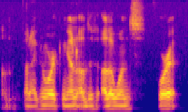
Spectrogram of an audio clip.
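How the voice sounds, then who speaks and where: A man who hosts an ASMR channel, talking softly with a strained throat and rambling, often correcting himself and slipping into whispers. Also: sits low, completely flat delivery, quick pace, dull audio. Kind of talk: soft-spoken ASMR outro chat.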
